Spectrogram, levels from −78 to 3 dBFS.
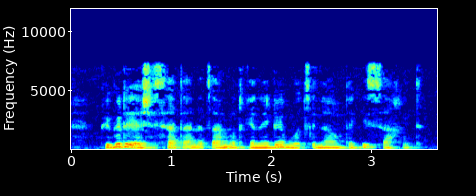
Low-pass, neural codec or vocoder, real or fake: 7.2 kHz; none; real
